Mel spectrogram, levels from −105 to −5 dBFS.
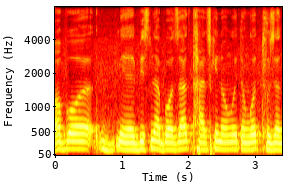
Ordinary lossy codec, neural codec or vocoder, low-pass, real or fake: none; none; none; real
